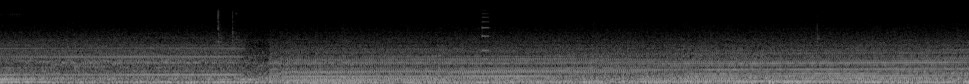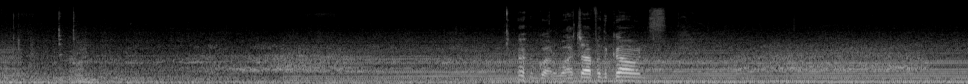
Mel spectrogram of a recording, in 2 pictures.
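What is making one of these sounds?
A racing car engine drones steadily and changes pitch as gears shift.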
